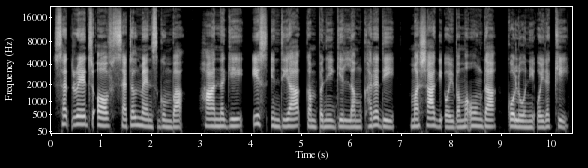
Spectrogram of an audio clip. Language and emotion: Manipuri, neutral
